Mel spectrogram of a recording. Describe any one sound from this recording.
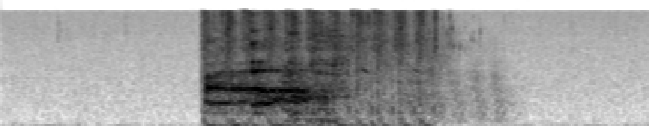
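A knife slashes and strikes with a sharp burst of noise.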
